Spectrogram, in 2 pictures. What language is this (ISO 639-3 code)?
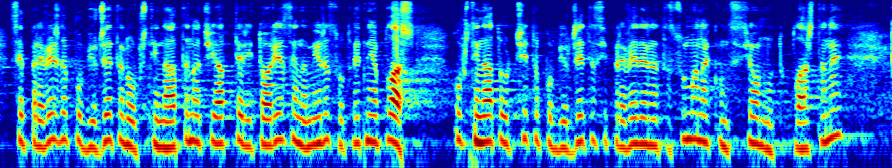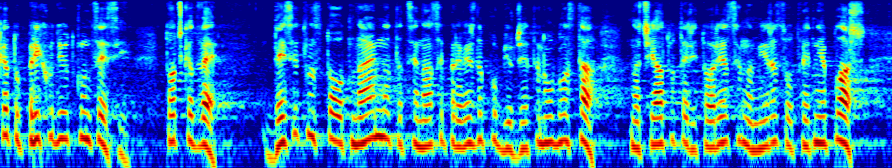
bul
